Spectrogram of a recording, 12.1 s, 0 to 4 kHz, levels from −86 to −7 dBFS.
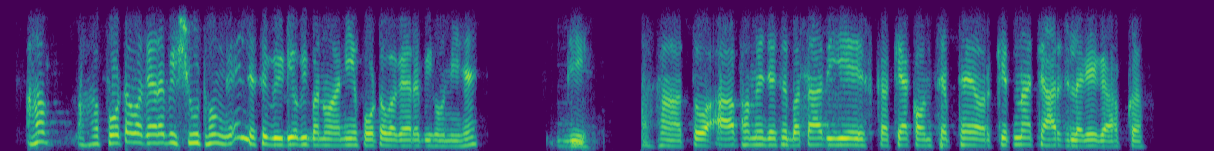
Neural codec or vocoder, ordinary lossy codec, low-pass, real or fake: none; Opus, 24 kbps; 3.6 kHz; real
